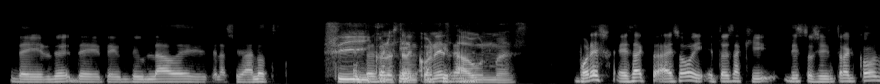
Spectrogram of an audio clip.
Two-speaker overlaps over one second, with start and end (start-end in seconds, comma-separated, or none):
3.5-4.9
